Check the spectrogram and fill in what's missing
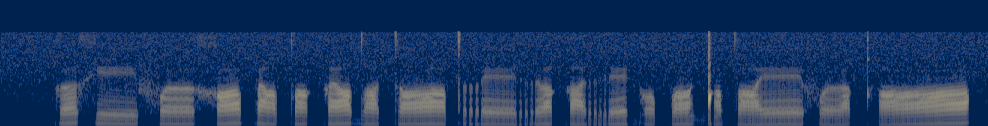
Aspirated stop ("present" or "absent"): present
